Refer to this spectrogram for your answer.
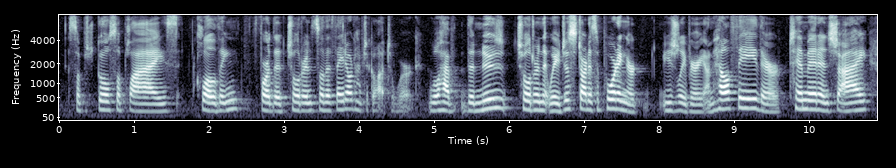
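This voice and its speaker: A woman's voice: lowish voice, a little mellow. A woman in an interview earnestly explaining a children's sponsorship program.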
